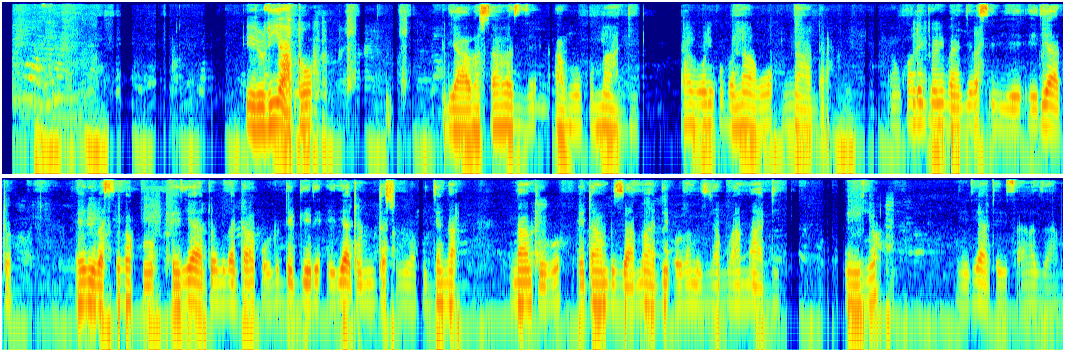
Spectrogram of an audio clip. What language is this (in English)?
Soga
